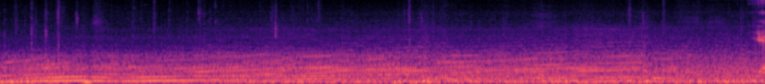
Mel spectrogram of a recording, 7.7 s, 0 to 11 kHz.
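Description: Engine roar of a Ferrari 812 Superfast sports car accelerating, a loud continuous whine and rumble whose pitch climbs again and again as it pulls hard, with no talking over it.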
